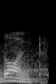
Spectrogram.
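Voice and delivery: don't said as one syllable for "do not"; contracted pronunciation. Shown as a demonstration. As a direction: model the contraction don't for a class. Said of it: "do not को आप बोल सकते हैं". (don't को एक ही शब्दांश में बोलें)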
